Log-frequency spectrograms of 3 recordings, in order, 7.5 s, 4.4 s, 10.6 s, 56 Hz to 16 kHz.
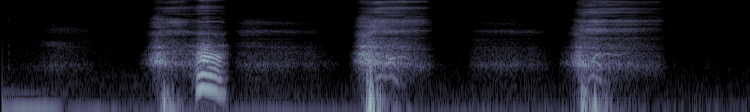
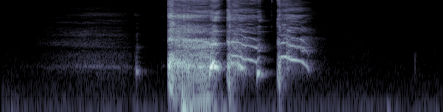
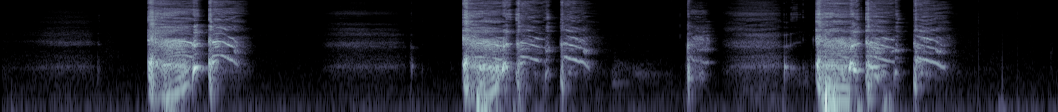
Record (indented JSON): {
  "exhalation_length": "7.5 s",
  "exhalation_amplitude": 2272,
  "exhalation_signal_mean_std_ratio": 0.4,
  "cough_length": "4.4 s",
  "cough_amplitude": 15807,
  "cough_signal_mean_std_ratio": 0.32,
  "three_cough_length": "10.6 s",
  "three_cough_amplitude": 16014,
  "three_cough_signal_mean_std_ratio": 0.38,
  "survey_phase": "beta (2021-08-13 to 2022-03-07)",
  "age": "45-64",
  "gender": "Female",
  "wearing_mask": "No",
  "symptom_cough_any": true,
  "symptom_new_continuous_cough": true,
  "symptom_runny_or_blocked_nose": true,
  "symptom_shortness_of_breath": true,
  "symptom_fatigue": true,
  "symptom_headache": true,
  "symptom_change_to_sense_of_smell_or_taste": true,
  "symptom_loss_of_taste": true,
  "symptom_onset": "5 days",
  "smoker_status": "Never smoked",
  "respiratory_condition_asthma": false,
  "respiratory_condition_other": false,
  "recruitment_source": "Test and Trace",
  "submission_delay": "1 day",
  "covid_test_result": "Positive",
  "covid_test_method": "ePCR"
}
